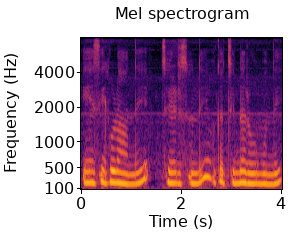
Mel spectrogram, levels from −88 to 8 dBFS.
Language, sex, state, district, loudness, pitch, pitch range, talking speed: Telugu, female, Andhra Pradesh, Annamaya, -13 LUFS, 210 Hz, 195-225 Hz, 135 wpm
